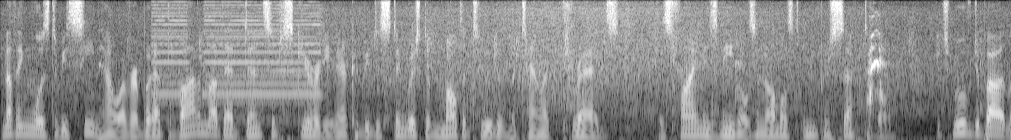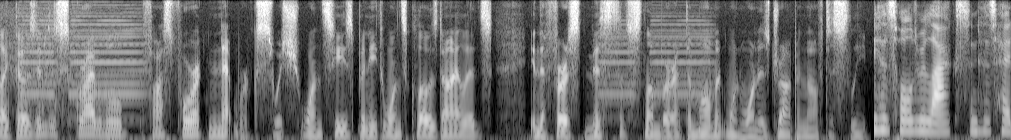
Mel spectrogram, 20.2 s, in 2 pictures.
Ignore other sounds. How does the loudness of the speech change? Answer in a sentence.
The loudness of the speech stays about the same.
